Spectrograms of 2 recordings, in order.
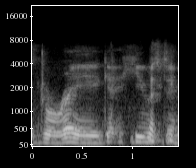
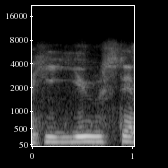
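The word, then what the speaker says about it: Graig Hyewstin: My name is Greg Houston. It's spelled just like it sounds. G R A I G H Y E W S T I N. Houston.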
